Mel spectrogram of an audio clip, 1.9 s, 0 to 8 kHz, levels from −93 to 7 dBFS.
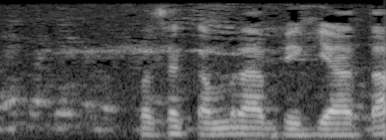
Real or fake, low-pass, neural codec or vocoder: real; 7.2 kHz; none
